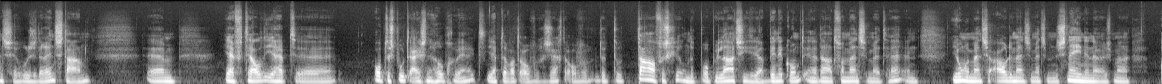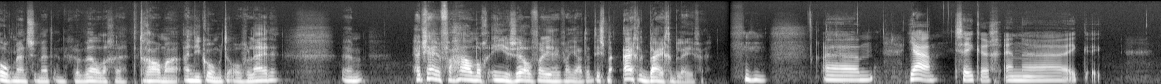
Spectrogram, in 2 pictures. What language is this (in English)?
Dutch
